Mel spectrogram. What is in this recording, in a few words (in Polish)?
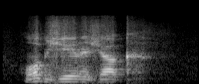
"lobzerzak", kurpiow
